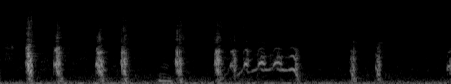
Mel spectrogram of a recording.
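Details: Fox noises during fighting: a series of short harsh barking yelps and chattering gekkering bursts, then a wavering whining cry in the middle, with a low background rumble.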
